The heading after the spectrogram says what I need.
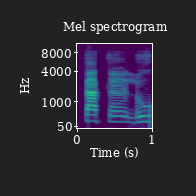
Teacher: জিহ্বার আগা সামনের দাঁতের সামনের উপরের দুই দাঁতের গোড়ার সাথে লাগিয়ে দিয়ে খুব টেনে পড়তে হবে আওয়াজকে কঠিন করে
